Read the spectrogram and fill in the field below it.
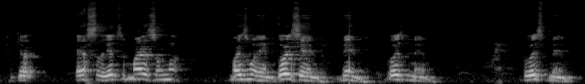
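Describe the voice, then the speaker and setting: A man's voice: sits high, slow pace, vocal fry, dark tone. A man, a pastor teaching biblical Hebrew in a lecture, repeating key points and answering his own questions. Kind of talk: classroom lecture.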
